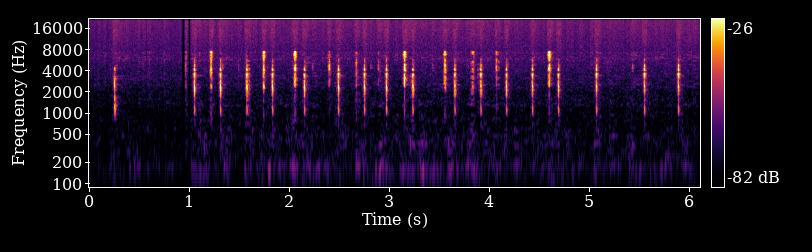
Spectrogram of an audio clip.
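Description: Near silence with faint, quick clicks like typing, about four or five a second in an irregular run, starting about a second in.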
